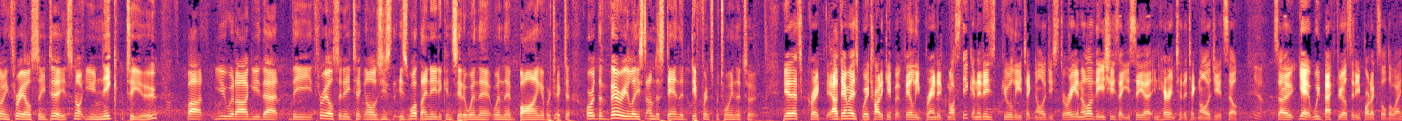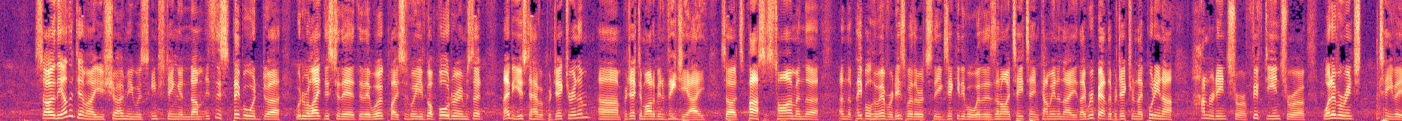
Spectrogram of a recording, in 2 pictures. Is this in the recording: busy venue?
yes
